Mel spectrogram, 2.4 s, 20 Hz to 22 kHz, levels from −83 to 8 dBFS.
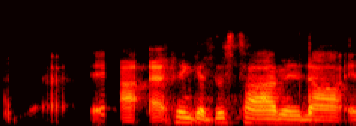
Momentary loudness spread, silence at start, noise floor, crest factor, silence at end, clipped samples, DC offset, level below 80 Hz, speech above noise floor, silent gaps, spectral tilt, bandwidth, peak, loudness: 21 LU; 0.2 s; -50 dBFS; 16 dB; 0 s; under 0.1%; under 0.1%; -74 dBFS; 21 dB; none; -4 dB/octave; 8 kHz; -14 dBFS; -29 LUFS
